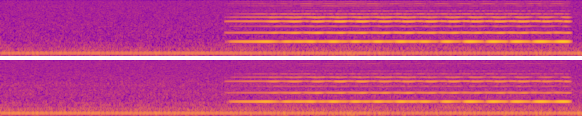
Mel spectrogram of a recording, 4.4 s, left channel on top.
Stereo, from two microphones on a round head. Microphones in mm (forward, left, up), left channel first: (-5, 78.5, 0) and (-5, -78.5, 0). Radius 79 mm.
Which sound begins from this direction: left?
A violin, at 1.7 s.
